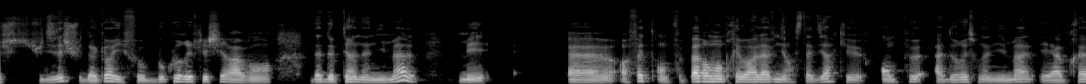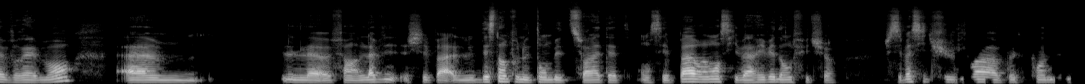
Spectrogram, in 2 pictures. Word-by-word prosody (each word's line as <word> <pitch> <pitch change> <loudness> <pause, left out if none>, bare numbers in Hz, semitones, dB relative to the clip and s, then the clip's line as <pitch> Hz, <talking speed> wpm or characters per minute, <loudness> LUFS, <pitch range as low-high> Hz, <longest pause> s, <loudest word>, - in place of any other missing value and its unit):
tu - - -10
disais, 110 +6 +1
je 160 - -5
suis 100 - -9
d'accord. 105 +9 +3
Il 110 -3 -1
faut 105 -1 -4
beaucoup 115 +7 -1
réfléchir 120 0 +1
avant 105 0 0 0.4
d'adopter 115 +3 +2
un 115 -1 +2
animal, 110 - +2 0.4
mais 110 -3 0 0.8
heu, 105 -1 +1
en 105 - 0
fait, 145 +6 0
on 110 - -2
peut 95 - -16
pas 135 +8 +7
vraiment 130 -1 +5
prévoir 115 -1 +3
l'avenir. 115 -1 +2
C'est-à-dire 115 +5 -2
qu'on 105 -3 -3
peut 120 +2 -4
adorer 110 +2 -2
son 110 - -7
animal 105 +3 -2
et 100 -2 -2
après 100 +4 0
vraiment, 105 - 0 0.5
hem, 100 -2 +2 0.9
le 105 -4 +2
enfin 100 0 -2
l'ave 110 +2 +1 0.2
je - - -8
sais 110 - -5
pas, 105 - +3
le 100 0 -3
destin 120 +5 +3
peut 130 - -4
nous 115 -2 +2
tomber 110 0 -1
sur 100 0 +1
la 105 0 +1
tête. 100 -1 -5
On 105 - -6
sait 100 0 -5
pas 125 +1 +7
vraiment 120 +1 +3
ce 125 +1 -5
qui - - -8
va 100 -1 +4
arriver 110 +3 0
dans 110 -1 0
le - - -3
futur. 100 -2 -10 0.5
Je - - -11
sais - - -4
pas 120 - +1
si 125 0 -4
tu 115 0 -7
vois 120 -1 +3
un - - -1
peu 105 +1 -8
ce 105 - -25
point 110 - -3
de 110 - -5
vue? - - -13
110 Hz, 195 wpm, -23 LUFS, 105-115 Hz, 0.9 s, pas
